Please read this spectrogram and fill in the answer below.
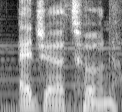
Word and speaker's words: Egerton: But when you visit Egerton, pronounced Edgerton locally, you learn that true community requires intense physical labour.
